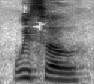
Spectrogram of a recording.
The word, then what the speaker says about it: whistle: i uh while what is whisper this T is silent whistle white because this magic e change the vowel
